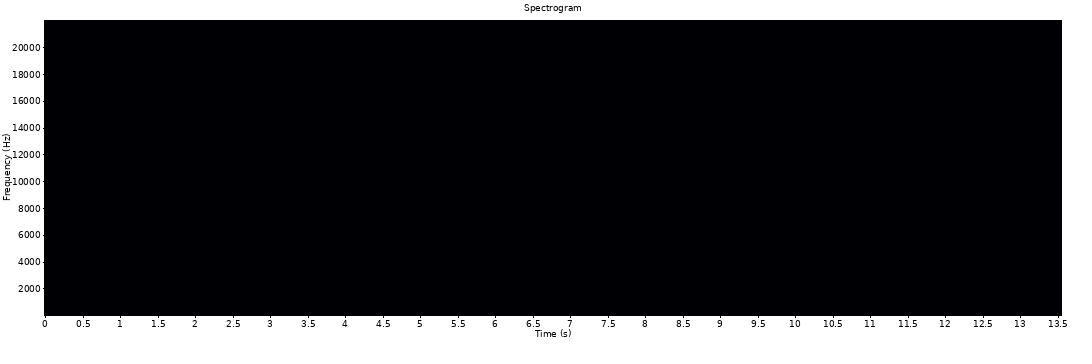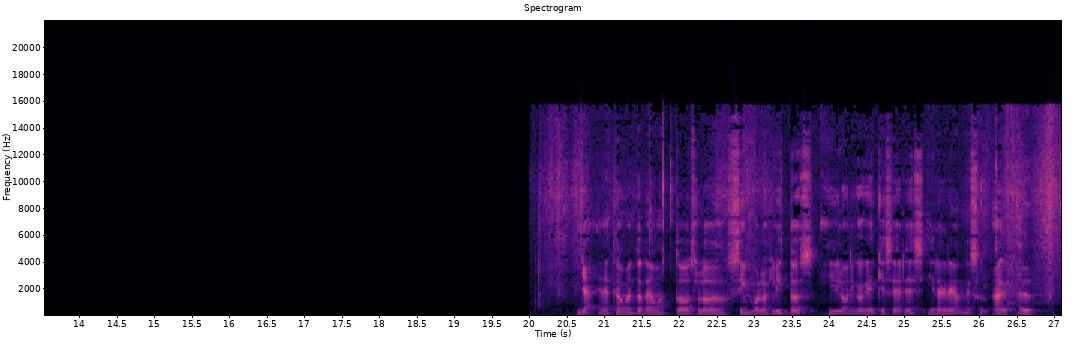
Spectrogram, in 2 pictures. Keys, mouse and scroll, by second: 0.0-4.5 typing, 0.0 Tab, 0.1 Tab, 0.6 Tab, 4.3 Tab, 5.5-9.8 typing, 6.5 Tab, 7.7 Tab, 7.8 Tab, 8.0 Tab, 8.1 Tab, 10.1 Tab, 10.8 Tab, 10.8-15.2 typing, 10.9 Tab, 11.1 Tab, 16.7-19.4 typing, 17.9 Tab, 18.0 Tab, 18.7 Tab, 18.8 Tab, 19.1 Tab, 19.6 Tab.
